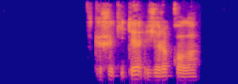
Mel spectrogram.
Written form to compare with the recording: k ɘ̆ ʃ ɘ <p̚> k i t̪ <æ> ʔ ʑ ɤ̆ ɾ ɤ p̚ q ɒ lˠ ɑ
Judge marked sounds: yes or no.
no, yes

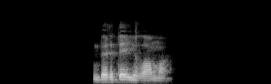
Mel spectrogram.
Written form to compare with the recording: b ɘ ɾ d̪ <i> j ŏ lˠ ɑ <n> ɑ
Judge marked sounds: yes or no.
no, no

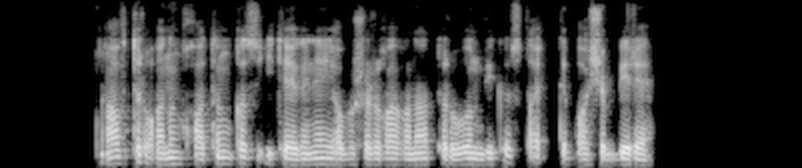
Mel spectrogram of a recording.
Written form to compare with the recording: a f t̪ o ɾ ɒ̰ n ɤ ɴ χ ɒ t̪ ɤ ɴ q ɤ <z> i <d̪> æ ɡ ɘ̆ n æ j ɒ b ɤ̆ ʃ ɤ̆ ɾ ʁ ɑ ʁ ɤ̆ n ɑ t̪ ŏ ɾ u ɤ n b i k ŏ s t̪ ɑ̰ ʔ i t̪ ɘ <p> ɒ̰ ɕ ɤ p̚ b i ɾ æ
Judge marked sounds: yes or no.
yes, no, yes

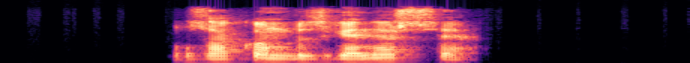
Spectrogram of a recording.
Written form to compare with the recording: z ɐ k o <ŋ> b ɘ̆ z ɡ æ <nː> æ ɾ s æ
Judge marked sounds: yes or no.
no, no

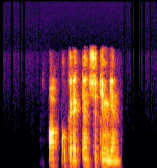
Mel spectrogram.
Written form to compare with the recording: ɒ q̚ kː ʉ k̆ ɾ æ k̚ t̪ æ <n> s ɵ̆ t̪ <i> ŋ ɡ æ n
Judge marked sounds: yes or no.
yes, yes

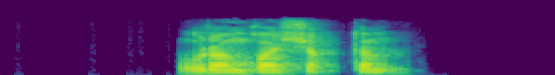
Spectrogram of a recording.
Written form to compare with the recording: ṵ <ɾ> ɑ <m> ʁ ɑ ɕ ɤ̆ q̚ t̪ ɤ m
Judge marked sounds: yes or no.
yes, yes

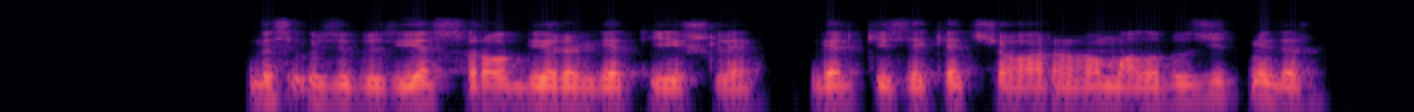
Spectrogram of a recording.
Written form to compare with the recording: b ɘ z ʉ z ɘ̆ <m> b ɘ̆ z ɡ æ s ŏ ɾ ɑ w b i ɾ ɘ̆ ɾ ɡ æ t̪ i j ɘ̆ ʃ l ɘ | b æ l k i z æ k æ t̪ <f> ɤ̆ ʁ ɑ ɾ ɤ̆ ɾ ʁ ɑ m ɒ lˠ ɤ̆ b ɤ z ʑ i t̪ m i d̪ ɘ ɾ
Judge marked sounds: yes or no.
no, no

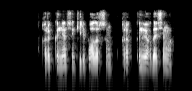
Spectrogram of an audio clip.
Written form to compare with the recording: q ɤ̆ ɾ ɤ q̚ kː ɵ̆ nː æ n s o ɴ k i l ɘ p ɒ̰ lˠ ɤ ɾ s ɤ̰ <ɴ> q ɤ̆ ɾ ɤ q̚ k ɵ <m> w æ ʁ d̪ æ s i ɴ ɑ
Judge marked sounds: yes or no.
yes, no

